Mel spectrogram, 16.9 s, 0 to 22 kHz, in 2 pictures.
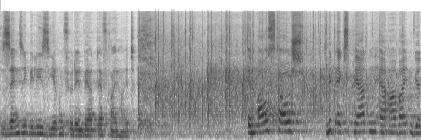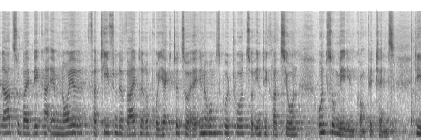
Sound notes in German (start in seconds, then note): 2.7 Beifall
